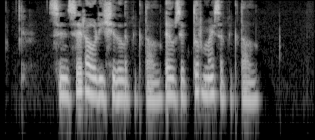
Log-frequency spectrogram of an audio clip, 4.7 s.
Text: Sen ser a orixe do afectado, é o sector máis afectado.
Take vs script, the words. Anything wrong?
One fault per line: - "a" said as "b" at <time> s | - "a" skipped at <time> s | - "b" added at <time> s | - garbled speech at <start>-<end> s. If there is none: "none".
none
